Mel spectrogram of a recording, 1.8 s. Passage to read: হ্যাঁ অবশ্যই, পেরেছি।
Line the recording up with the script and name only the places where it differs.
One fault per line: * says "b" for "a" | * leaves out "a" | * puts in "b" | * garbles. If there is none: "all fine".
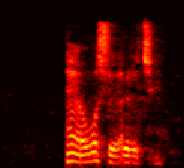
all fine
